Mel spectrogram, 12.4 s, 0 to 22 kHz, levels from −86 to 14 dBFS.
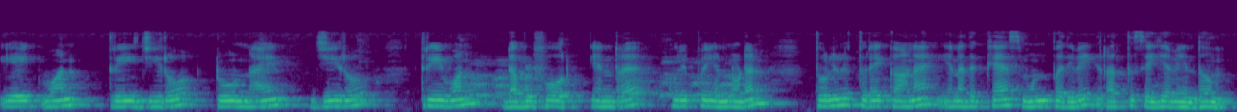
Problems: background sounds at intervals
